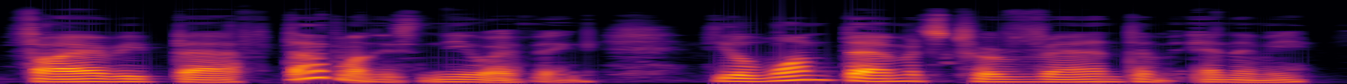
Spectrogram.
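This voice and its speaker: A man's voice: medium pitch, expressive, normal speed, warm tone, no echo. A man giving casual, off-the-cuff commentary as a gamer, thinking aloud and often trailing off. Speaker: gamer opening card packs.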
